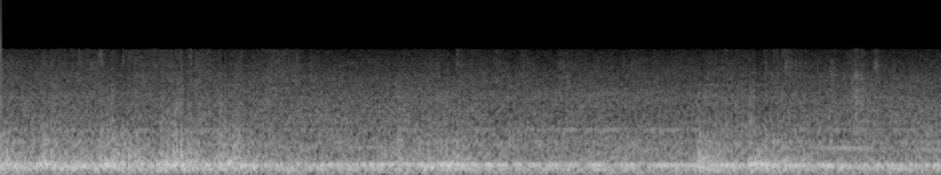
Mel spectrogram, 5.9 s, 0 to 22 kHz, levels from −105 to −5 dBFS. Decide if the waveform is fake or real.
real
